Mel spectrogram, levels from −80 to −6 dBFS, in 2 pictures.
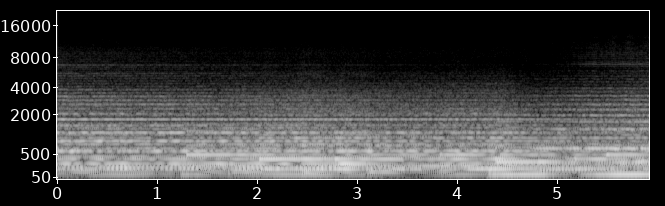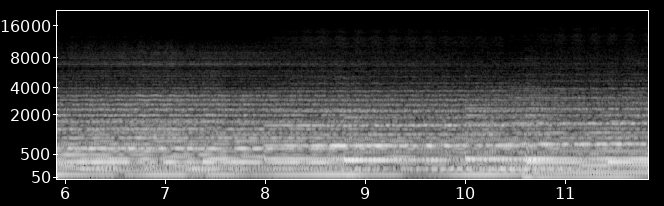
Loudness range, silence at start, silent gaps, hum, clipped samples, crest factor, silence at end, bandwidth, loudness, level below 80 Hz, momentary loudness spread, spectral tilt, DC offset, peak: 2 LU; 0 s; none; none; under 0.1%; 14 dB; 0 s; 12.5 kHz; -20 LUFS; -40 dBFS; 5 LU; -7.5 dB/octave; under 0.1%; -6 dBFS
